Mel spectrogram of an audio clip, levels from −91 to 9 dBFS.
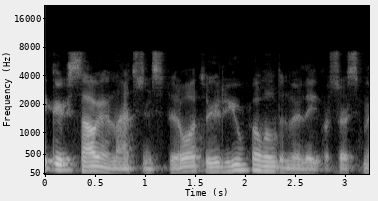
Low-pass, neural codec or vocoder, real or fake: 7.2 kHz; codec, 24 kHz, 1 kbps, SNAC; fake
